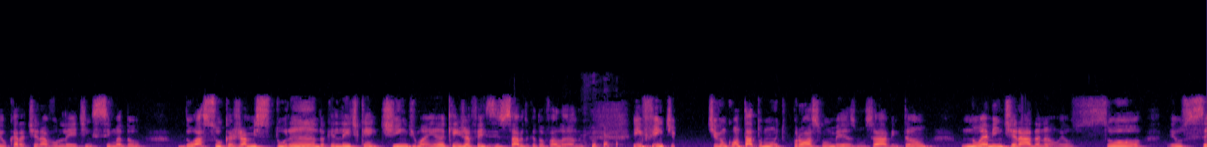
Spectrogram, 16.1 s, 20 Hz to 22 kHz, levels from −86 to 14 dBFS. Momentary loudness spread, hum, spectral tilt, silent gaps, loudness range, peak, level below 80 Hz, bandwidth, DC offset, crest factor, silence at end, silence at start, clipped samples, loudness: 12 LU; none; -6 dB/octave; none; 4 LU; -8 dBFS; -64 dBFS; 8 kHz; under 0.1%; 18 dB; 0 s; 0 s; under 0.1%; -25 LUFS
